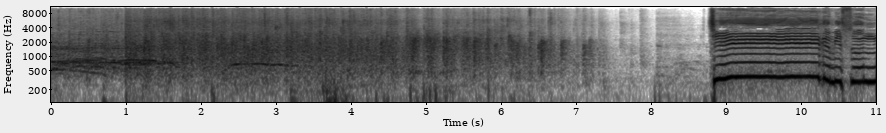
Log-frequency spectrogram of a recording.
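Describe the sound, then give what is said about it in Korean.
An audience claps and applauds loudly and steadily for about seven seconds for a singer coming out to perform, then it fades out. After a short silence, a sustained musical tone begins abruptly. “박수 쳐주면 환장을 한다라는 분이니까 여러분들이 알아서”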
